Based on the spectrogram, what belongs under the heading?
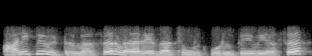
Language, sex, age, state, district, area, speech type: Tamil, female, 18-30, Tamil Nadu, Dharmapuri, rural, conversation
